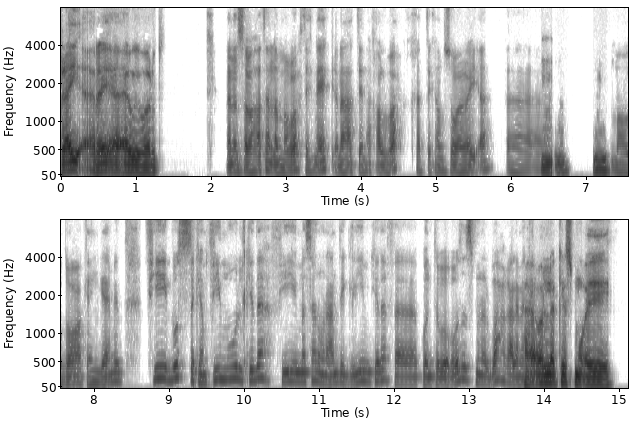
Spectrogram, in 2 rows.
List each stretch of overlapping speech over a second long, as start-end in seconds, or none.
none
